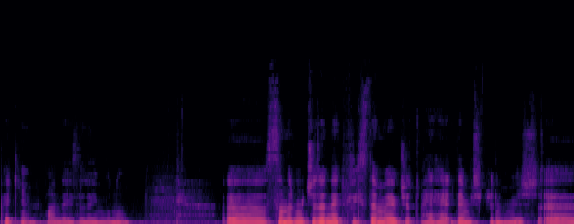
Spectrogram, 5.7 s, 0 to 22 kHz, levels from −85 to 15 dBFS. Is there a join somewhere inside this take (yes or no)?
yes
